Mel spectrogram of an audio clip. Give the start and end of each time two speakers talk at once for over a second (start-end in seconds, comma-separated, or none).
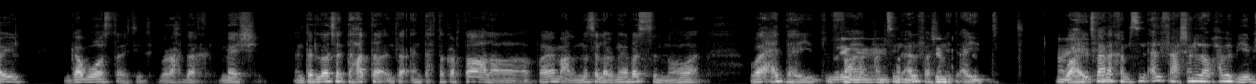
8.3-9.9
